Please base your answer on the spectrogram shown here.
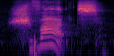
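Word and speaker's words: schwarz: This combination of consonants is pronounced as shh just like the initial sound of the English word shower.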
